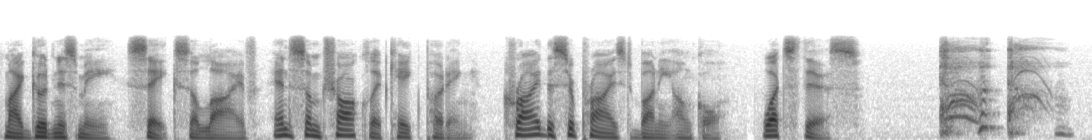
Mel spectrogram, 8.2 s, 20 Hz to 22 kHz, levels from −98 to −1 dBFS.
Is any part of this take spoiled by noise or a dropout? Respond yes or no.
yes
